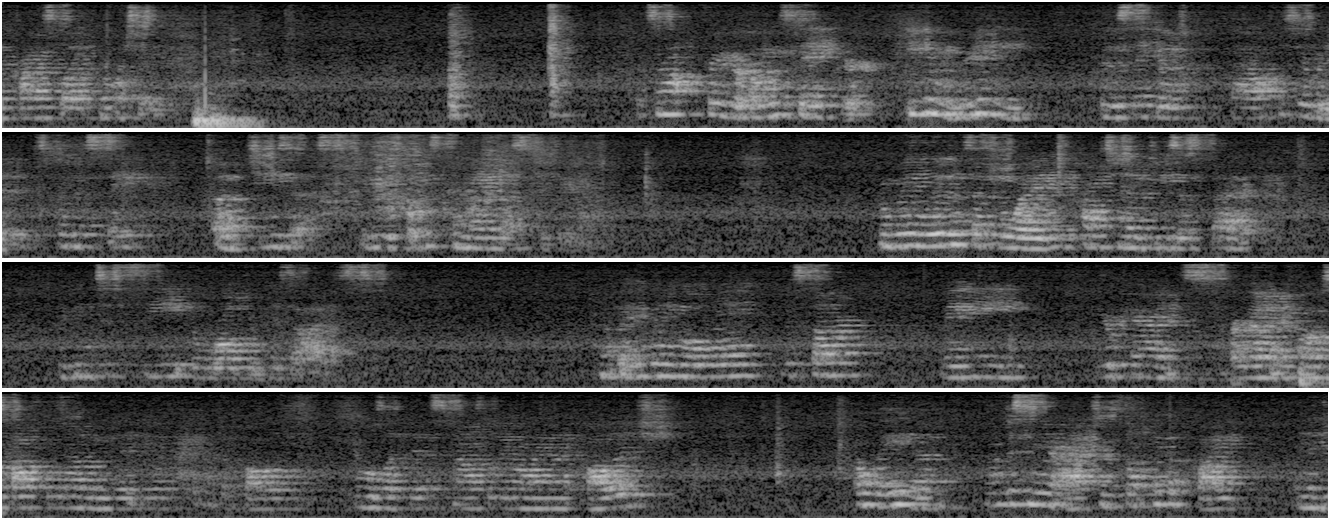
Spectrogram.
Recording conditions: drop-outs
